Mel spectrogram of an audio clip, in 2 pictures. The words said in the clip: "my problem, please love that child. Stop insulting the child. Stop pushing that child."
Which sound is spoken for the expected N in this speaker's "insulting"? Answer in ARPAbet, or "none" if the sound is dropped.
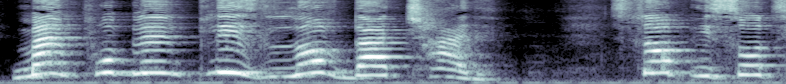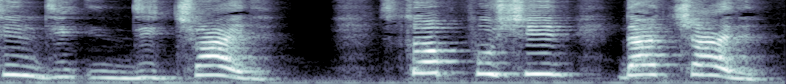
none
